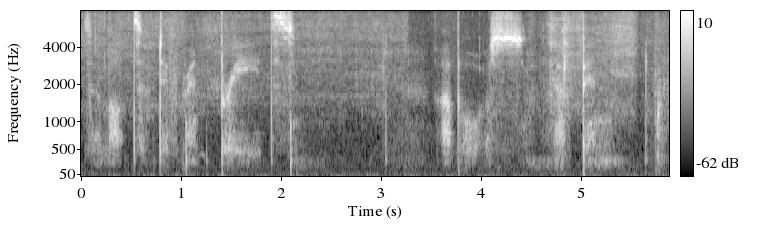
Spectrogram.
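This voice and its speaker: ASMR host for book read-through: library whisper, fully unvoiced, unhurried, gentle, short phrases with pauses. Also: rough recording. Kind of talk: whispered ASMR, reading and commenting on a picture book.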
